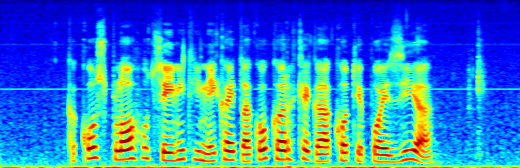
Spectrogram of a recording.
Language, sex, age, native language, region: Slovenian, female, 50-59, Slovenian, Central Slovenia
